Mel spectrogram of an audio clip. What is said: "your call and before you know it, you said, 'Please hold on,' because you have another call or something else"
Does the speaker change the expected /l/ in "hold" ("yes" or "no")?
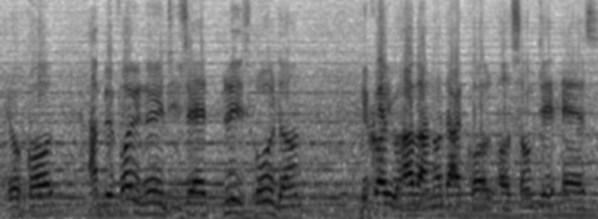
no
